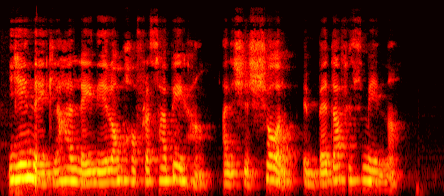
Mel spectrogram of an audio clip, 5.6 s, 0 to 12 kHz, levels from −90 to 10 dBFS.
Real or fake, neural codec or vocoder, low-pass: real; none; 10.8 kHz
